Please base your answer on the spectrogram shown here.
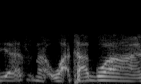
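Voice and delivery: quick mock Jamaican patois reply; Jamaican accent. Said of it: "They be like".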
